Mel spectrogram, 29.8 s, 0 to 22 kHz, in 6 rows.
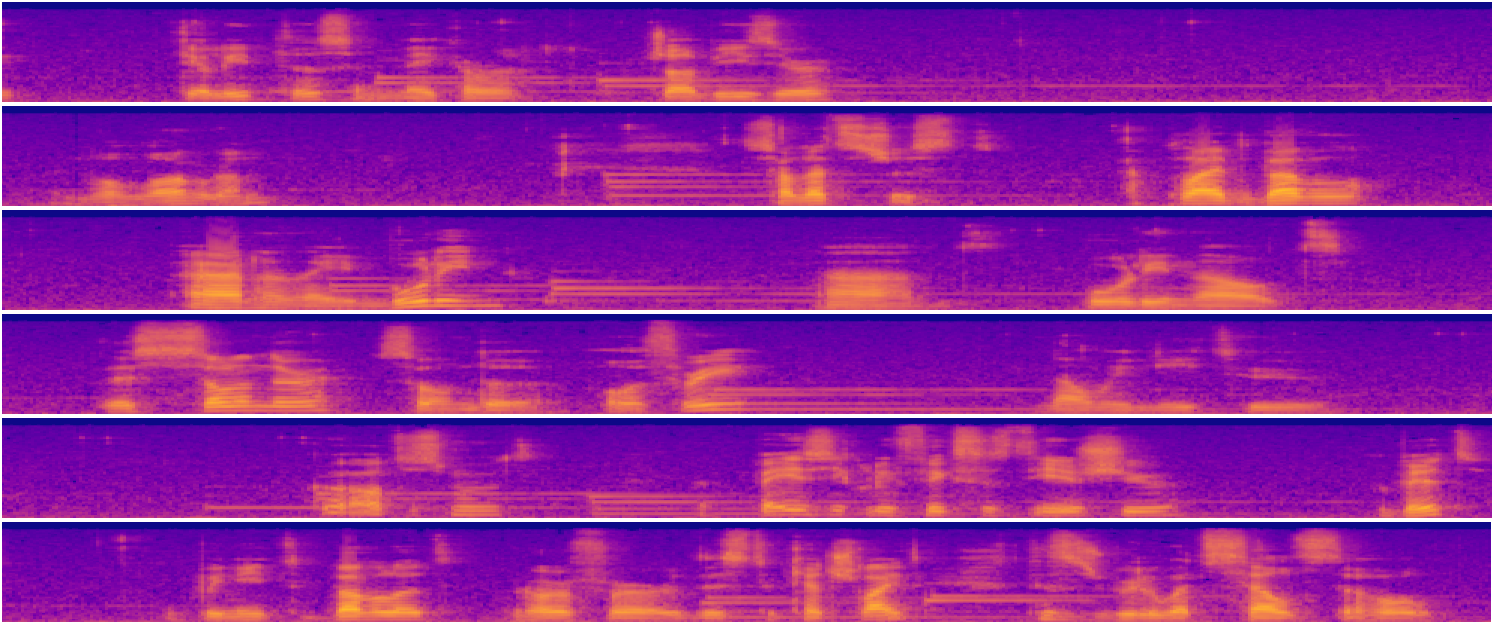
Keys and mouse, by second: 0.5 right click, 1.0-1.3 shift+drag, 1.5 shift+click, 1.8 x, 3.8 click, 4.5 shift+middle drag, 6.9 right click, 8.7-9.2 drag, 10.0-11.3 drag, 13.3 click, 14.1 click, 19.6 click, 20.8-21.4 drag, 23.9-24.4 middle drag, 26.1 click, 26.7 right click.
